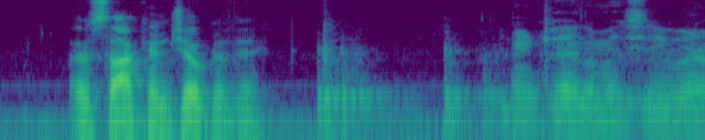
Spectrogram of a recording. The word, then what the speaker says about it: Djokovic: to aussie open so djokovic the joker yeah yeah the original joker the d the d is silent obviously the name and you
